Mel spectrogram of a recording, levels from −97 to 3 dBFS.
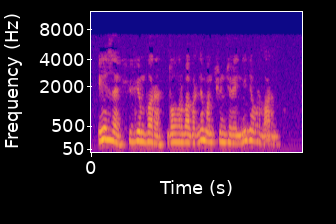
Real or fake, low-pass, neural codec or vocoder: real; 7.2 kHz; none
